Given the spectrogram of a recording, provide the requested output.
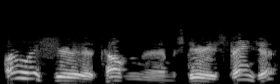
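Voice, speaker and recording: A folksy, laconic New islander in an old radio drama. His voice is fairly high and lilting, dryly drawling. The recording is narrow and tinny. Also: sing-song, moderate pace, no echo. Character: folksy, laconic male island selectman and boatman. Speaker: actor. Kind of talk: 1940s radio drama acting.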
